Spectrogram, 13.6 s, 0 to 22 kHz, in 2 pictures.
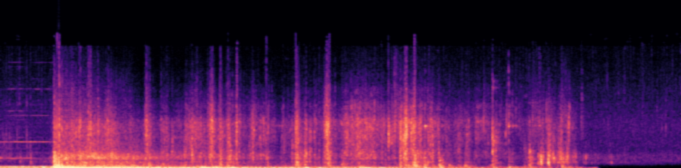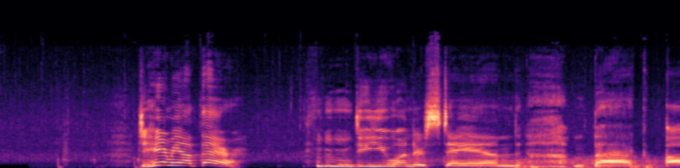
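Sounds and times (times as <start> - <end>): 
.50 caliber round fired point blank into a house wall: 0.6 - 5.9
glass breaking: 0.6 - 6.0
house wall wood crashing and splintering: 0.6 - 6.0
speech: 8.2 - 9.3, 10.0 - 13.6.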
